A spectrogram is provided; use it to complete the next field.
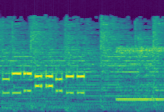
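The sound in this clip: Telephone keypad dialing tones: a quick run of short two-note beeps, about eight or nine in a row, followed by a single steady tone that holds to the end.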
